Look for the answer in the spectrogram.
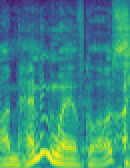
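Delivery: put-on posh upper-class English accent. Retelling how a man answered who he was supposed to be, posh british accent. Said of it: "talking in like a like a posh British accent".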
